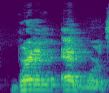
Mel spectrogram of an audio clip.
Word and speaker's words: Brennon Edwards: I have the one and only Brennon Edwards here.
